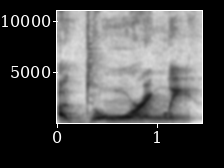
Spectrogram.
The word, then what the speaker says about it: adoringly: or admiration let's practice adoringly notice that syllable stress on door adoringly inly adoringly repeat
